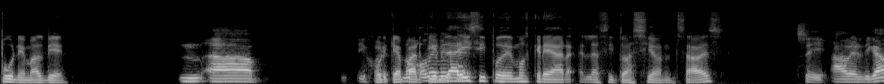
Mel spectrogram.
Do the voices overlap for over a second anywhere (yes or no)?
yes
